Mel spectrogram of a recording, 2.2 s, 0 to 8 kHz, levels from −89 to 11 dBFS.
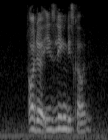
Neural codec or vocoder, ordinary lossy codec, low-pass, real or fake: none; none; 7.2 kHz; real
